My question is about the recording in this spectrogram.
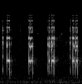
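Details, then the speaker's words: XP Deus II metal detector at default settings over an iron ring and small spade: four short choppy high beeps with uneven gaps, a forced, not smooth signal; falsing on iron. "Well, this is what comes with time and experience with this machine. That is a very forced signal. It is a not smooth signal."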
